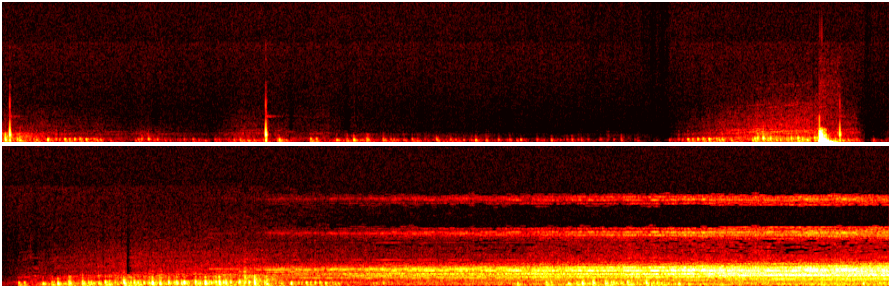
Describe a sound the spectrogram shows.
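A heavy ball rolls and rumbles along a wooden track.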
